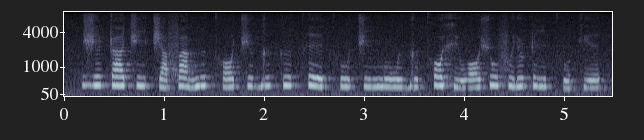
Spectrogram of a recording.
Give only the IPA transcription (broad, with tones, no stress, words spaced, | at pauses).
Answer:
ʒi˧ ʈa˧t͡ʃi˨ t͡ʃa˨fa˦˨ŋɨ˦ t̪ʰɔ˨˦t͡ʃɨ˧ɡɨ˦ kɨ˦˨t̪ʰe˦˨t̪ʰu˧ t͡ʃi˧ŋu˧ wɨ˨ɡɨ˧ t̪ʰɔ˦xʲɨ˨wɔ˨˦ ʃu˦fɨ˧ɾʲu˦ ʈi˧t̪ʰu˨kʲe˧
